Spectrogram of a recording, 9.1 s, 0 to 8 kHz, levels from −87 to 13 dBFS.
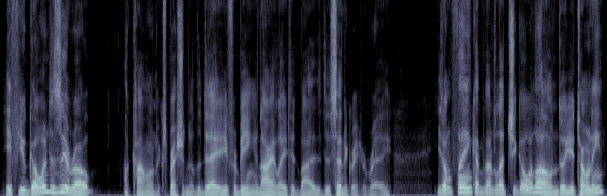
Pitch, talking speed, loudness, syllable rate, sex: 120 Hz, 205 wpm, -18 LUFS, 3.4 syllables/s, male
